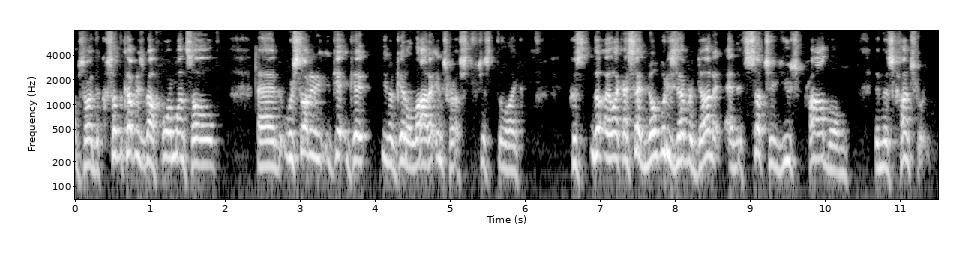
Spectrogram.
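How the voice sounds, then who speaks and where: A raised, projected voice at a fairly quick pace with ordinary pitch variation. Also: man, high pitch for a man. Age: 60s. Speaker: drink company founder and musician. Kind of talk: interview. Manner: halting, many false starts.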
